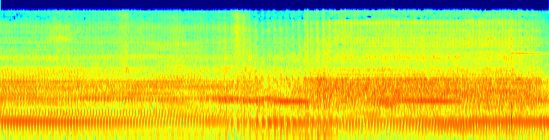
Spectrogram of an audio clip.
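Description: A washing machine hums and whirs steadily.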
